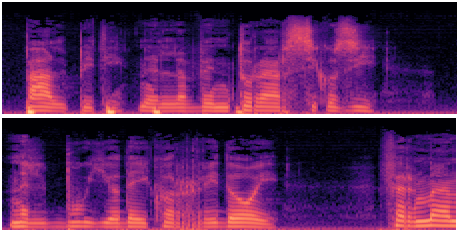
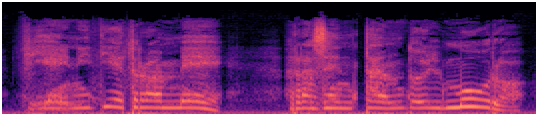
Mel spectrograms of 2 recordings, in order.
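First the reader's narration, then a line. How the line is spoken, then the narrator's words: Whispered in ear. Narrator (Italian): mi sussurrò in un orecchio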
